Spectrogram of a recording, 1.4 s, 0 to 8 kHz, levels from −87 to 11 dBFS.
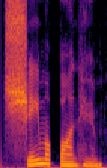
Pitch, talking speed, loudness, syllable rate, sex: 180 Hz, 125 wpm, -12 LUFS, 3.8 syllables/s, female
